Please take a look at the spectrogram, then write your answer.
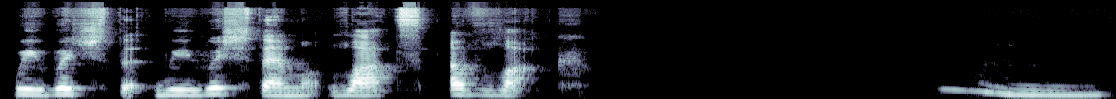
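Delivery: ordinary delivery, nothing marked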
